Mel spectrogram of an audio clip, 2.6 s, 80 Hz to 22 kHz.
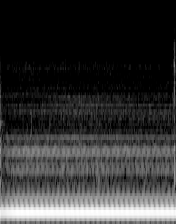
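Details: Supreme 78 RPM record player under repair: steady low electrical hum with a buzzy edge and no music, then cuts off; cartridge sounds open, output extremely low.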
